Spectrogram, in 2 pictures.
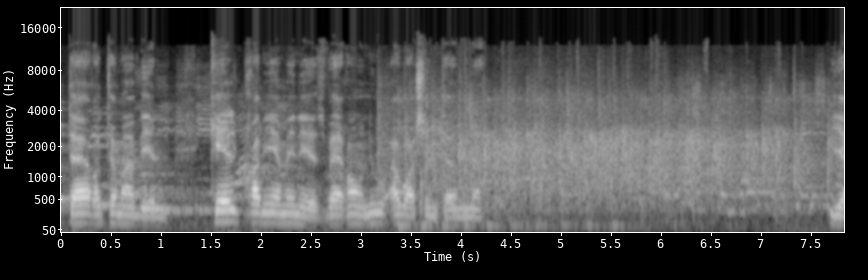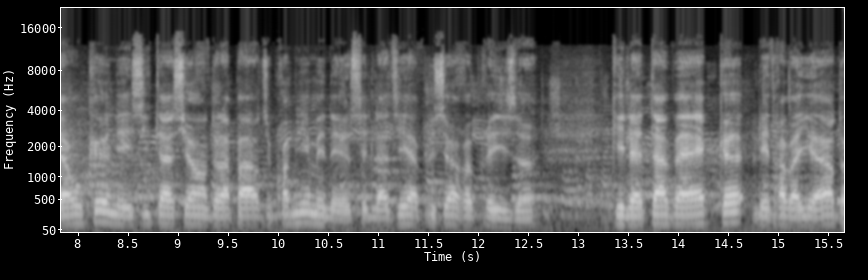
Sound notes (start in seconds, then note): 5.3 applause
